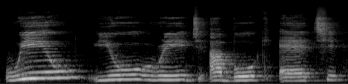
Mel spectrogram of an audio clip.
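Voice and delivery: slow, clear teacher reading of the question; slow rising classroom question; slow model reading. Shown as a demonstration. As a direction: read each word out slowly for the class. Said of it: "o will vem no início da frase".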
